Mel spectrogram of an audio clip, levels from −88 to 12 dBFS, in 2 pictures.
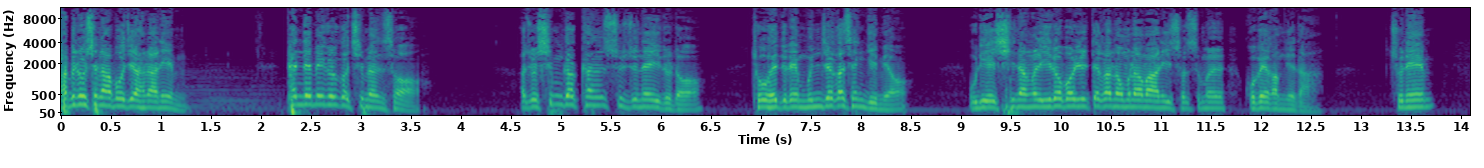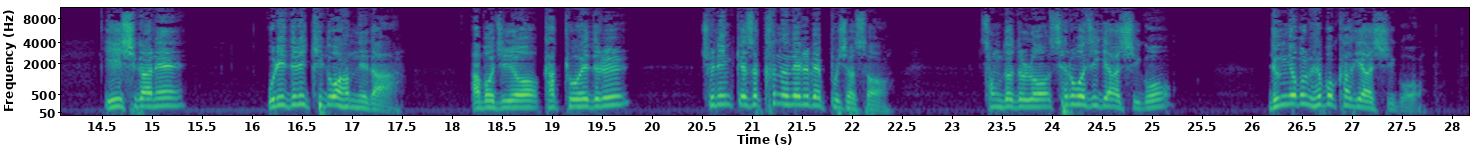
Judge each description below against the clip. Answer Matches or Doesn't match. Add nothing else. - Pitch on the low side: Doesn't match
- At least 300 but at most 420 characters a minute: Doesn't match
